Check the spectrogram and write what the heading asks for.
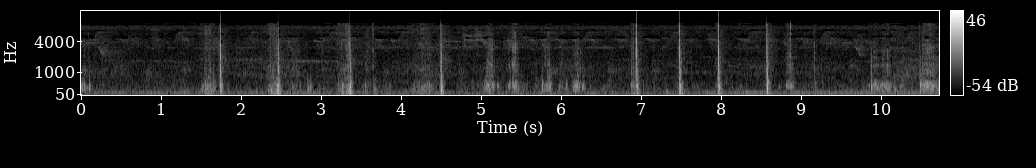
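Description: A kitchen knife dicing a cucumber, the blade knocking down on the surface beneath in sharp, irregular chops: about eight loud knocks with softer ones in between.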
